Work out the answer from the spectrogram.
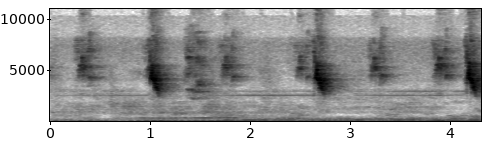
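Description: A faint bird chirping: short, high, falling chirps about every one and a half seconds, with fainter calls between.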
